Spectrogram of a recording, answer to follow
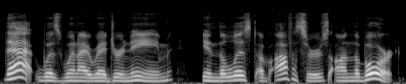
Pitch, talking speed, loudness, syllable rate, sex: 185 Hz, 220 wpm, -17 LUFS, 4.7 syllables/s, female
